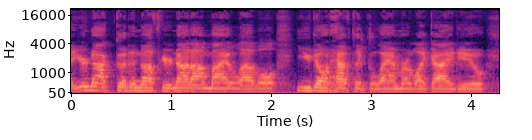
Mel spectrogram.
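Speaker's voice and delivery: plain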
